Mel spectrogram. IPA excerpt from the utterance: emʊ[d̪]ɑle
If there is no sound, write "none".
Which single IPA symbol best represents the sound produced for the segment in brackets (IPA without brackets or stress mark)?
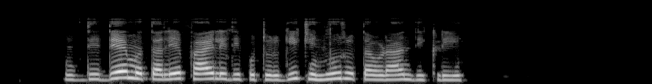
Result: t̪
